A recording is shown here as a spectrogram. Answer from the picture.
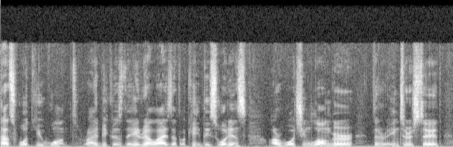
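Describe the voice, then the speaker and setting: Audible room echo around a man talking at a moderate pace. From Russia, St. Petersburg. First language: Russian. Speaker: podcaster, business and social media coach. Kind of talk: casual solo talk. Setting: in a car.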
